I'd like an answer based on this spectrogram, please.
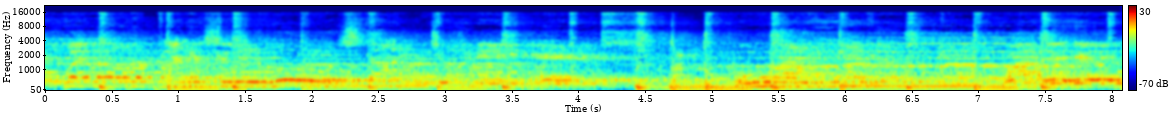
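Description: Live rock band playing loudly through a concert PA: drums keeping a steady beat under bass and electric guitars, with a lead melody line rising and falling over them.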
